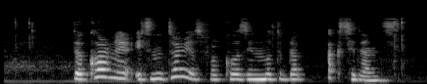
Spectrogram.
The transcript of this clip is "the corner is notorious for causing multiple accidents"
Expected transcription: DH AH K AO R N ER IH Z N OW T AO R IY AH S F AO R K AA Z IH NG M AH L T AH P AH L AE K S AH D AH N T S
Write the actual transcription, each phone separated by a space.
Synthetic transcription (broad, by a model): DH AH K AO R N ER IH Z N OW T AO R IY AH S F AO R K AA Z IH NG M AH L T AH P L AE K S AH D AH N T S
